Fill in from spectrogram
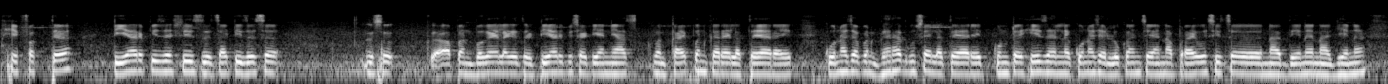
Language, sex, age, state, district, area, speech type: Marathi, male, 18-30, Maharashtra, Nanded, urban, spontaneous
